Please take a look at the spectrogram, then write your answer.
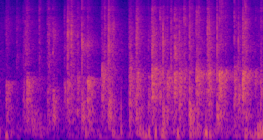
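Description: An audience applauds the first reader at a literary reading event, a dense patter of many overlapping hand claps holding steady at a moderate level throughout, with no voices over it.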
